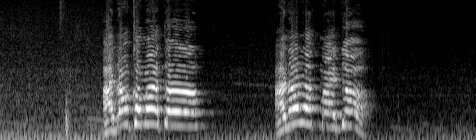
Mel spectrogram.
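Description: A young man shouts with animation close by.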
